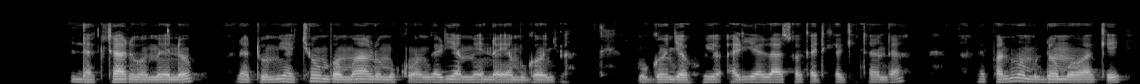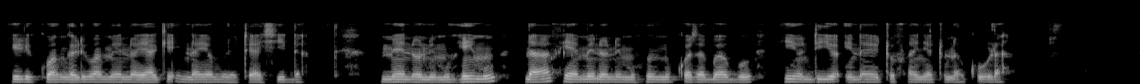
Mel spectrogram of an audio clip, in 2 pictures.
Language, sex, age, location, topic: Swahili, male, 25-35, Wajir, health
